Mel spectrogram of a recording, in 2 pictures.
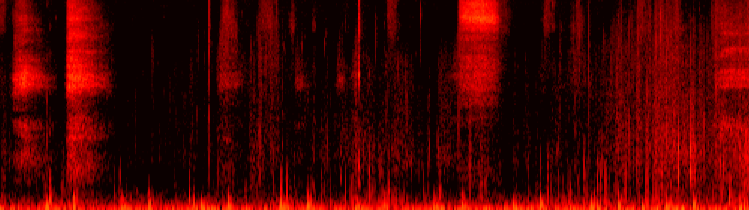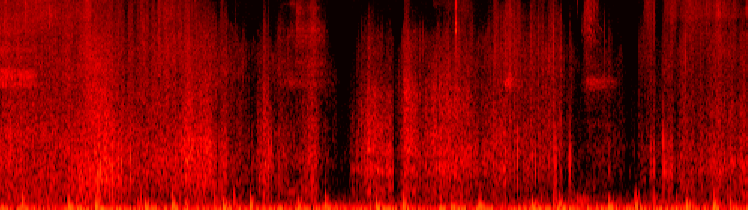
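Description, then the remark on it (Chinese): A rapid heartbeat thumps heavy, its deep pulses repeating quickly and steadily for the whole stretch, with a faint airy rustle and hum behind it and no voices. “心跳声很快，很大声，就这，不要再说了嘛。”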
